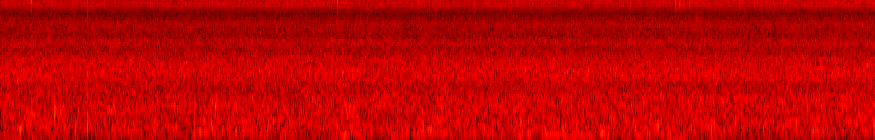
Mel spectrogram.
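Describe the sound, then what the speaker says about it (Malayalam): Steady rain falls in a dense, even hiss that continues unchanged throughout, with no talking. "പോകാൻ ഇറങ്ങിയപ്പോഴത്തേക്ക് ഒരു മഴ അല്ലേ"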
